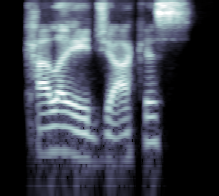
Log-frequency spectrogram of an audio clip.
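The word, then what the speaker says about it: Kalaitzakis: Someone posted that it's pronounced Kalaijakis.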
